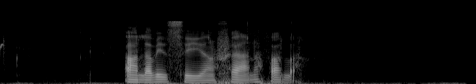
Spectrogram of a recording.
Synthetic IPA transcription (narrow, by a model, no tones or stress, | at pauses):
alːavɪlseːɛnɧæːɳafœalːa̰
